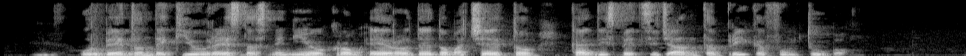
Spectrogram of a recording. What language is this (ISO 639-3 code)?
epo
